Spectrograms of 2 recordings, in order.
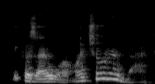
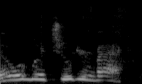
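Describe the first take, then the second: First: Said in the usual way. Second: A lot higher, imitating his own tearful plea; pitched-up mock of himself pleading "children back"; retold crying plea. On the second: Quoting himself to the recording police, high tearful plea. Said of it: "as they're recording me crying".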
